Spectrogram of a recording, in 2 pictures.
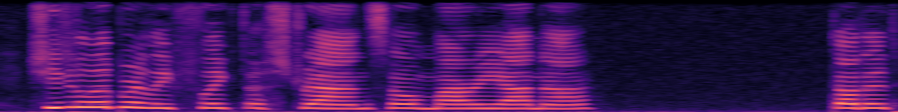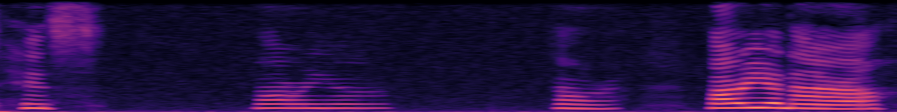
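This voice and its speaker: A woman with a high voice and a command of works through a text aloud at an unhurried pace. She stops and restarts often, mutters to herself and tests how words are pronounced. The sound is close and dry. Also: no room sound, poor audio. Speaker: podfic reader. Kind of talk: informal rehearsal of a read-aloud, checking pronunciations.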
